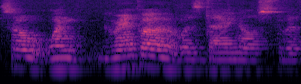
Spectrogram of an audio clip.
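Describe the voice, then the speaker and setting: Flat, monotone speech from a man against noticeable background noise. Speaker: grandson interviewer. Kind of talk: interview questions.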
